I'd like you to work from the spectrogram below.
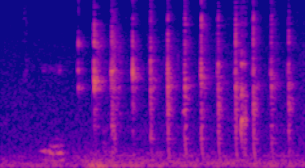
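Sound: one-handed clap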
